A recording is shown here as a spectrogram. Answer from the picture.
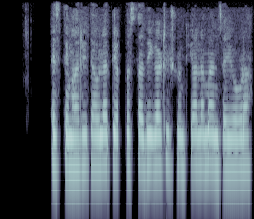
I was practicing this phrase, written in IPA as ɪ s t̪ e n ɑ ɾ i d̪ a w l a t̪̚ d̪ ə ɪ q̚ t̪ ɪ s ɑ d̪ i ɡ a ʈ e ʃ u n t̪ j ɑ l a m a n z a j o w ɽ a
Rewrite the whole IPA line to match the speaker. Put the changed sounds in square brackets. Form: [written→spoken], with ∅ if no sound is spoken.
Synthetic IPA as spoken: ɪ s t̪ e [n→m] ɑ ɾ i d̪ a w l a t̪̚ d̪ ə ɪ q̚ t̪ ɪ s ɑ d̪ i ɡ a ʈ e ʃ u n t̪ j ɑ l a m a n z a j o w ɽ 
